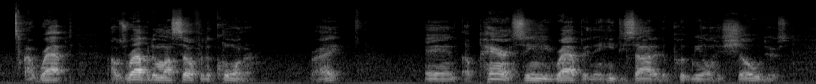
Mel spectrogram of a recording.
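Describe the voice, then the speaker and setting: A man with an American accent, fairly low in pitch, with fairly even intonation, big swings in loudness and long, frequent pauses, plus audible room echo. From Detroit east side, US. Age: 40s. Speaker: rapper. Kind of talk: interview storytelling. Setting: studio. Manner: casual, frequent fillers.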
